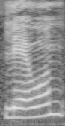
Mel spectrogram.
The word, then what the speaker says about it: Леон: Леон, ударение, Леон, Да.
